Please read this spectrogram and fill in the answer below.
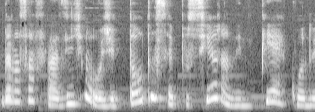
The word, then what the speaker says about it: todos: Em espanhol, não. É todos, todos. O sempre fechado e a letra D, a gente dá uma suavizada na pronúncia. Não vamos pronunciar tão marcado, não vamos falar todos. Não, todos.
